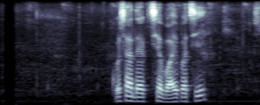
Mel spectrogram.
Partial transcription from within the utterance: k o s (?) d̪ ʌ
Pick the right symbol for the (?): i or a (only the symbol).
a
